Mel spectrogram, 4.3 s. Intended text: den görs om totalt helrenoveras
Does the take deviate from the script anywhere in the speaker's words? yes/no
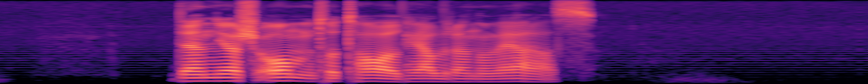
no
